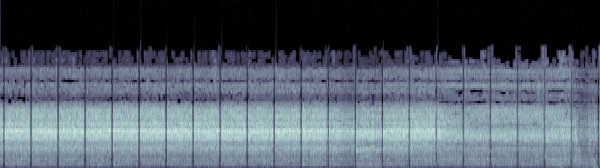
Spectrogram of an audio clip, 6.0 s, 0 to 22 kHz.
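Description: P-SB11 dual-sweep spirit box scanning through AM/FM radio frequencies, giving a steady hiss of static. Brief snatches of broadcast sound come through about three and a half seconds in.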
